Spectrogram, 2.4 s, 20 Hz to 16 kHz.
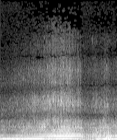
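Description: Ford Falcon V8 Supercar's V8 engine running as the car drives by on track, its note rising slightly, then dropping away near the end.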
